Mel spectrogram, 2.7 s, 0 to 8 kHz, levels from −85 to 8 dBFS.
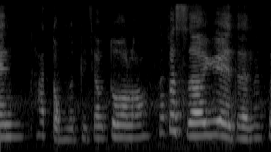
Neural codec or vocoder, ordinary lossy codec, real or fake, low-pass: vocoder, 44.1 kHz, 128 mel bands every 512 samples, BigVGAN v2; none; fake; 7.2 kHz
